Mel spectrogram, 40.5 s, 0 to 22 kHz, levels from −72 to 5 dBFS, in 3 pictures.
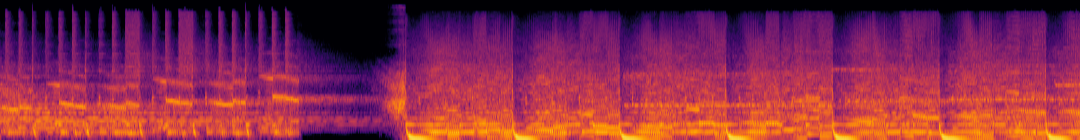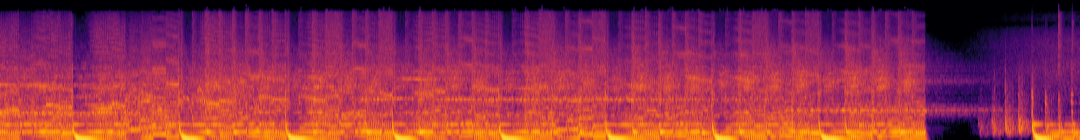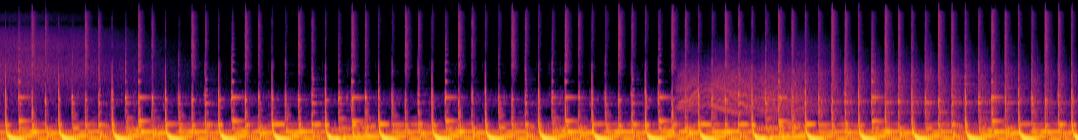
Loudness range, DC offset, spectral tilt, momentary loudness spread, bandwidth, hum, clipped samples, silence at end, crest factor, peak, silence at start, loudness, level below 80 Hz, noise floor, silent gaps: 3 LU; under 0.1%; -5.5 dB/octave; 4 LU; 17.5 kHz; none; under 0.1%; 0 s; 12 dB; -2 dBFS; 0 s; -15 LUFS; -18 dBFS; -37 dBFS; none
